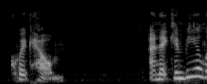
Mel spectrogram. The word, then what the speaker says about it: Cwichelm: There is an Old English name that was very, very common, and it is pronounced Quickhelm. But it is, I'll tell you how it's spelled. C-W-I-C-H-E-L-M.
